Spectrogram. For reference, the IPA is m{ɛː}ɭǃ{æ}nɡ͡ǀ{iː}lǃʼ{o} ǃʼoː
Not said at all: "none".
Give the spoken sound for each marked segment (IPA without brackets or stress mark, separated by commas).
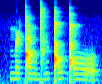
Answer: ɛ, æ, i, o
